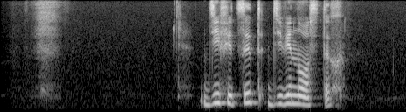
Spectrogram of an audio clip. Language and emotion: Russian, neutral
